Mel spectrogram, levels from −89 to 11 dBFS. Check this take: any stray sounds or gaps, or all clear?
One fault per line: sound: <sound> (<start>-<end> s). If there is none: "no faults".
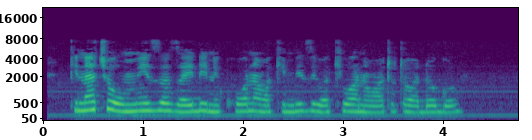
no faults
